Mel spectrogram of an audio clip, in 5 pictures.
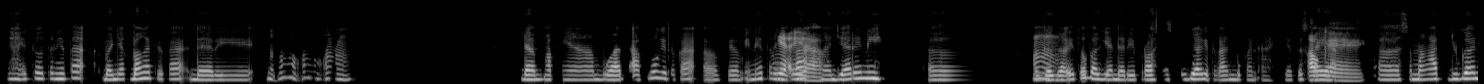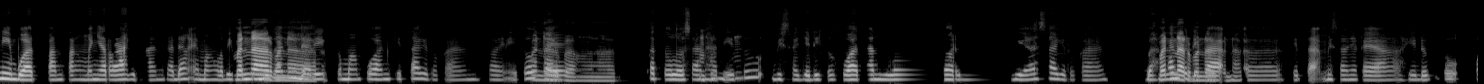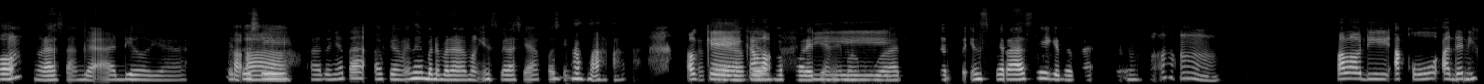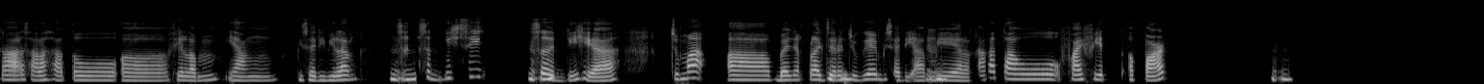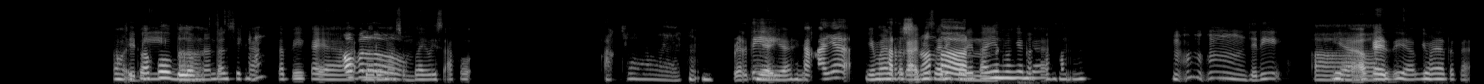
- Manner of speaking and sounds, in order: distorted speech; other background noise; chuckle; tapping; in English: "playlist"; laughing while speaking: "iya"; chuckle
- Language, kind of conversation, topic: Indonesian, unstructured, Apa film favoritmu yang paling menginspirasimu?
